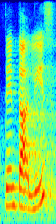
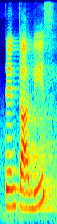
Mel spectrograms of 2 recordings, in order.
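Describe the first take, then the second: Both takes have the same delivery.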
